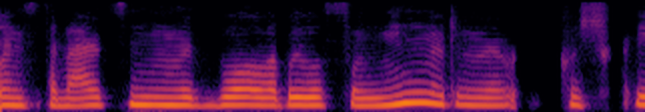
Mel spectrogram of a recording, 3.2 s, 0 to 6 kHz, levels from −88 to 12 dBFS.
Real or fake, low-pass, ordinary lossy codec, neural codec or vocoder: fake; 5.4 kHz; Opus, 64 kbps; codec, 16 kHz, 0.5 kbps, FreqCodec, larger model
